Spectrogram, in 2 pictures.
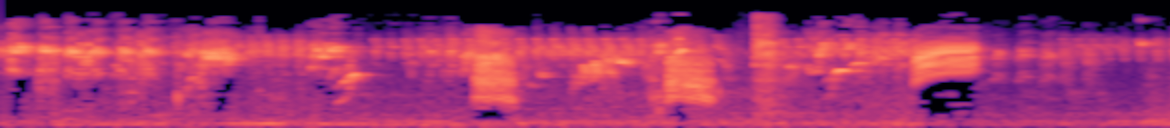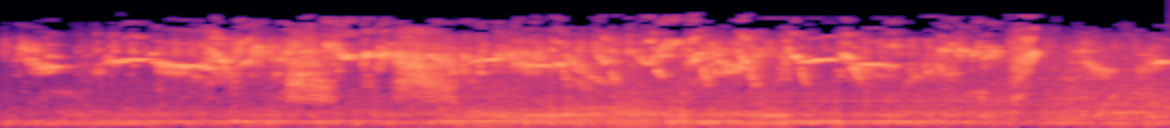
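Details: Indonesian breeding-stock crested myna, about seven to eight months old, caged and recorded on an aging Samsung handset; loud broadband squawks and rasping bursts in the first half, then continuous high whistles and chatter.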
